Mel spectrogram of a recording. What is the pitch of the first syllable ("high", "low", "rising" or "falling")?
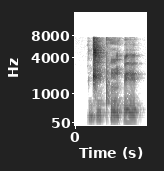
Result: high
